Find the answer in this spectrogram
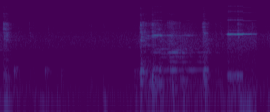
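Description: A few soft key clicks of a computer keyboard being typed on: one near the start, then a faint cluster about a second in.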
